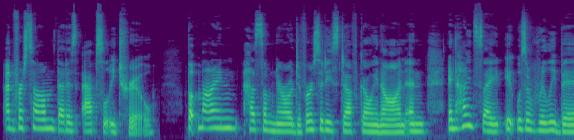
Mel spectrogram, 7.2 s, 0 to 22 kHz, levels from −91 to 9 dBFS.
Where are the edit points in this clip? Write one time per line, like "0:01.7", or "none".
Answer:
none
